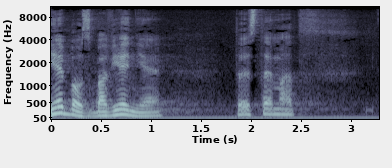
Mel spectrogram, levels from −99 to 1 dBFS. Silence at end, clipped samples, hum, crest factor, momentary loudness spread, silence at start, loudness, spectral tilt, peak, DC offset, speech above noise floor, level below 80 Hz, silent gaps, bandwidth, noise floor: 0 s; under 0.1%; none; 16 dB; 22 LU; 0 s; -31 LUFS; -5 dB/octave; -16 dBFS; under 0.1%; 20 dB; -50 dBFS; none; 10.5 kHz; -50 dBFS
